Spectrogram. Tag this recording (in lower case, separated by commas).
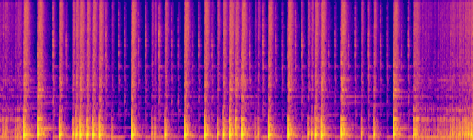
hi-hat, music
